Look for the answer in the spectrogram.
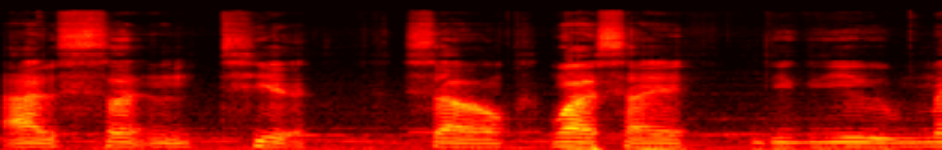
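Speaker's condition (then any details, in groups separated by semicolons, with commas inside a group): Cerebral palsy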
